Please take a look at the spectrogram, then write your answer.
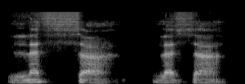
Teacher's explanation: Bila digugurkan, lam ni akan terus kepada sin, ya, lassa, lassa.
